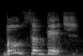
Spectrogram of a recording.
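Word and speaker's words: Vučević: It's Vucevic.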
